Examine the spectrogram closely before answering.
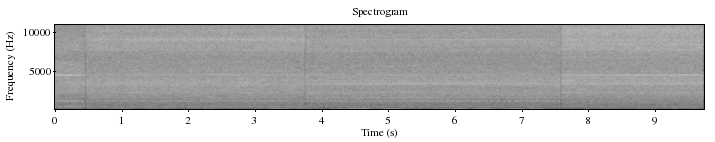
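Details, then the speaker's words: Creality Ender-3 Max Neo 3D printer printing, part-cooling fan just kicked in and noise got louder: steady airy whoosh with a constant high whine, normal fan sound. "And also I just heard the parts cooling fan just kicked in and it got even louder. So yeah, there is quite a lot of fan sound."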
